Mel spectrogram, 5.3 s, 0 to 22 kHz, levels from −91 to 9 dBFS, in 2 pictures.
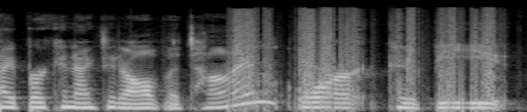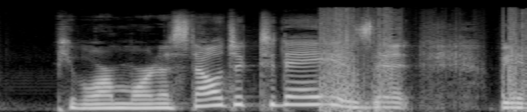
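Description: Around 1.13 s the speech picks up a loose connector crackle that runs until about 2.82 s, then it comes back at 4.23 s and carries on to the very end at 5.27 s. It's that irregular scratchy burst you get when a worn or grubby contact keeps making and breaking as it shifts, chopping the signal into fragments, with pops wherever a bit of DC on the line jumps across the gap.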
